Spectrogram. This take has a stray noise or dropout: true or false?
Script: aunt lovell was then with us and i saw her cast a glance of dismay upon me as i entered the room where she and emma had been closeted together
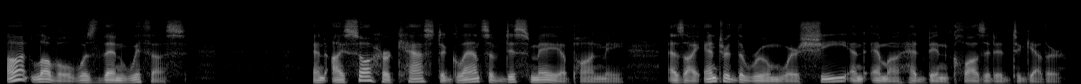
false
